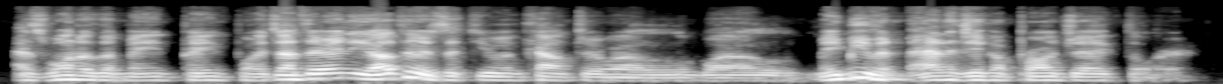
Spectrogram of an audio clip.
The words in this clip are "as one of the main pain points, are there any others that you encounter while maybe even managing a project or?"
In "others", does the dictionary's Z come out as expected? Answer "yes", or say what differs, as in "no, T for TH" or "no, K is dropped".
yes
